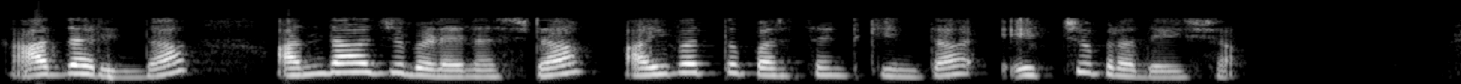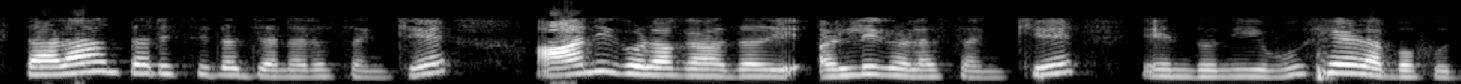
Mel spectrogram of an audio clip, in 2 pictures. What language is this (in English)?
Kannada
